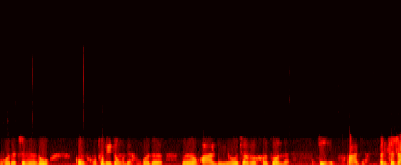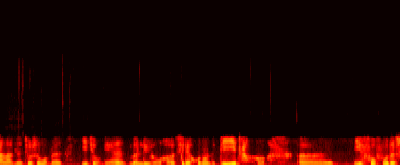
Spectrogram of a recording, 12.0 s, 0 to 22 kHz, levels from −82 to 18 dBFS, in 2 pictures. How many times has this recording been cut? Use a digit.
1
